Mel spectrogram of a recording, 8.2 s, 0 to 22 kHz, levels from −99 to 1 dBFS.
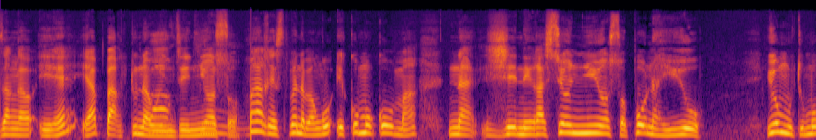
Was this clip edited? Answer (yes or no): yes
